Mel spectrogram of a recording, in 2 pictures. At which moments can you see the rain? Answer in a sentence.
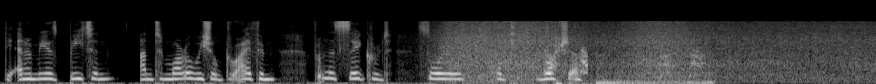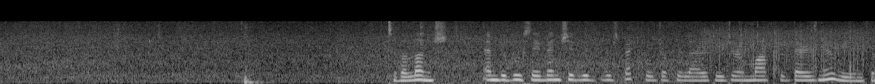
You can hear the rain from 4.0 to 17.4 s.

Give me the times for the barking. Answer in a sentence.
The barking can be heard from 5.6 to 7.2 s.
